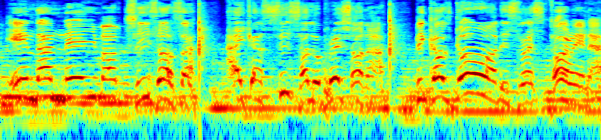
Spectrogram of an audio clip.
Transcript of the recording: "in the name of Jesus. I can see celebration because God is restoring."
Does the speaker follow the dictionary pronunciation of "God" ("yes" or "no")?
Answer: yes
